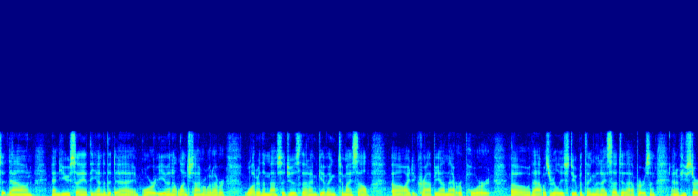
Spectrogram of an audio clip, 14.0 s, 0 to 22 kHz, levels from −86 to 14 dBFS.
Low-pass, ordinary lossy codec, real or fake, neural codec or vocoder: 7.2 kHz; MP3, 64 kbps; real; none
